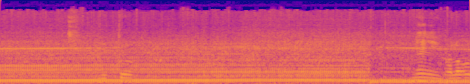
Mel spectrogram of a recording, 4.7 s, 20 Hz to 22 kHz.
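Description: A Yamaha R25 motorcycle engine drones steadily at speed, loud and close, with a shift in pitch partway through as the revs change, while a voice talks over it.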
